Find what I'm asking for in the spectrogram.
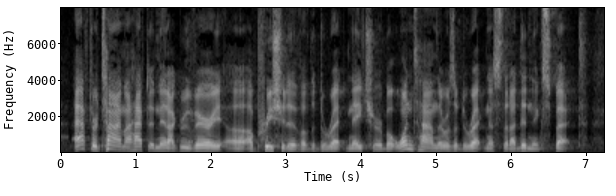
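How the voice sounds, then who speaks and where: A man with a Southern US accent speaks at a fairly quick pace and medium pitch with ordinary pitch variation, the sound dry and close with no echo. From US South, Charlotte. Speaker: pastor. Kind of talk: sermon.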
